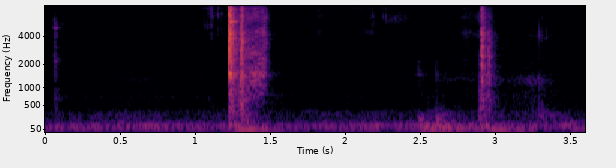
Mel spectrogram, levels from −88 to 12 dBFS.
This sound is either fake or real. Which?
real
